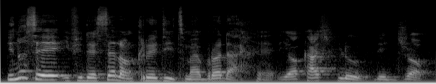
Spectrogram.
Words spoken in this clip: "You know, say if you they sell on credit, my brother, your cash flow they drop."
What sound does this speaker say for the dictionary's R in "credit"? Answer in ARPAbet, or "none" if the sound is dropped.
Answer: R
